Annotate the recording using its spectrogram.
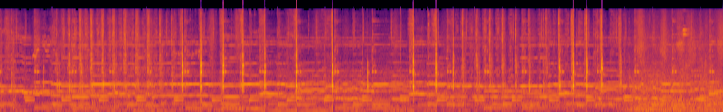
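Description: Instrumental background music with a stepping melody. Over it, a chef's knife chops down onto a wooden cutting board in sharp, irregular strikes, slicing ginger and garlic. The chopping stops about twelve seconds in.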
